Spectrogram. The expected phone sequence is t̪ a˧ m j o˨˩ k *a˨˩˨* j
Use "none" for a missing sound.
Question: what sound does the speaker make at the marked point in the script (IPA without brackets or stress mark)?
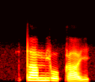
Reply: a˨˩˨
